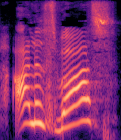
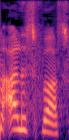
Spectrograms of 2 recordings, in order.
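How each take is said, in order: First: Loud, high, drawn-out outraged question; slow, booming echo of outrage; thundering. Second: Said in the usual way. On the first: A narrator's reading. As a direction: thunder it back in disbelief, stretched out. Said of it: "donnerte Hagrid". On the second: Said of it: "fragte Harry".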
